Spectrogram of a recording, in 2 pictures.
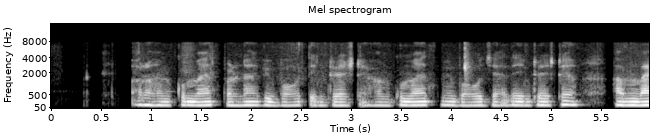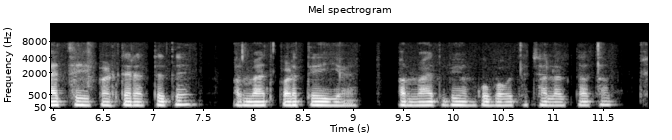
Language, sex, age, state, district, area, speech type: Hindi, male, 18-30, Uttar Pradesh, Chandauli, urban, spontaneous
